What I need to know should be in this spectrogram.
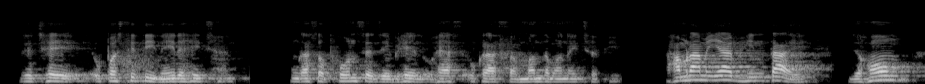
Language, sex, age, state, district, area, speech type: Maithili, male, 30-45, Bihar, Madhubani, rural, spontaneous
